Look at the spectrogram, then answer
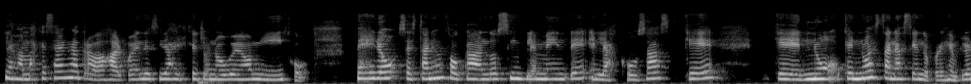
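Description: An earnest woman in her thirties speaks as a podcast guest on parenting. Her voice sits a little high, and she explains her ideas through everyday examples in a conversational way.

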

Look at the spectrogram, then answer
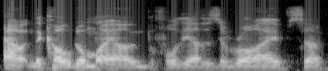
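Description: A man's voice: medium pitch, monotone, quick pace, no echo. A man with a cold, his voice muffled as if heard through a wall, chatting as a podcast co-host over a call. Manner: rambling, self-correcting. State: head cold, stuffy muffled voice. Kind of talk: casual chat. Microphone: Skype call. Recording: dull, muffled lo-fi call audio.

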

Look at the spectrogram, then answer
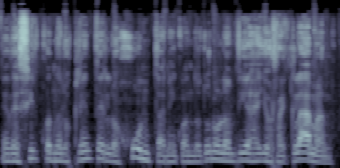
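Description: A man's voice: mid-range voice, fast talker, dark tone, faint music behind. A man with a Chilean accent hosting a solo podcast, talking in a chatty, earnest way with many fillers and restarts. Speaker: podcast host and sales consultant.

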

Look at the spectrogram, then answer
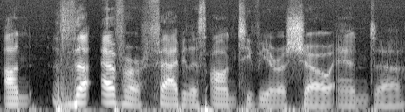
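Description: A man's voice: medium pitch, measured pace, a little hiss or hum. A man hosting a show with a chatty, campy drag queen delivery. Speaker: show host.

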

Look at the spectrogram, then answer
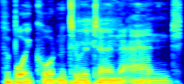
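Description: A man's voice: low voice, little pitch movement, moderate pace, a little mellow, no echo, studio quality. Blokey, sweary Australian man. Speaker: podcast co-host. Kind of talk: casual sports banter.

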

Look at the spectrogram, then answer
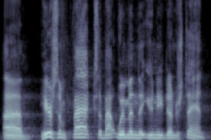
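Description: A man preaching a sermon at a pulpit microphone in a church, moving from joking to a softer, reflective tone. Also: fairly high pitch, fairly quick. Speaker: pastor. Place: church sanctuary. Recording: reverberant church hall.

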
